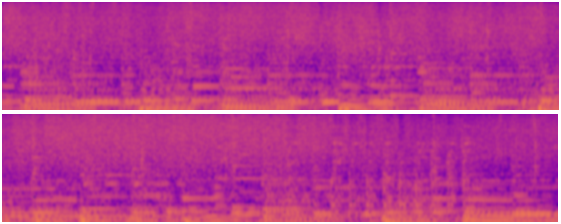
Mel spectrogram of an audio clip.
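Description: Beef with tomato ketchup and turmeric powder frying in a pan for a Goan beef chilli fry, a steady sizzle under loud background music throughout.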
